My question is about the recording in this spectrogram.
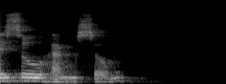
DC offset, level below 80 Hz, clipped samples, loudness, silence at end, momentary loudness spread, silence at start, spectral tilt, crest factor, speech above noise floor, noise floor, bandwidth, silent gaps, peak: under 0.1%; -74 dBFS; under 0.1%; -27 LUFS; 1 s; 14 LU; 0 s; -5 dB/octave; 16 dB; 49 dB; -76 dBFS; 12 kHz; none; -12 dBFS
